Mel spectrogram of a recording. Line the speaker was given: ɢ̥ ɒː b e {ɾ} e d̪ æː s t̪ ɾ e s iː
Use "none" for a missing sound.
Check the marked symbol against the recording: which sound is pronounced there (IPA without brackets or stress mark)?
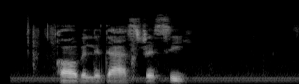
l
